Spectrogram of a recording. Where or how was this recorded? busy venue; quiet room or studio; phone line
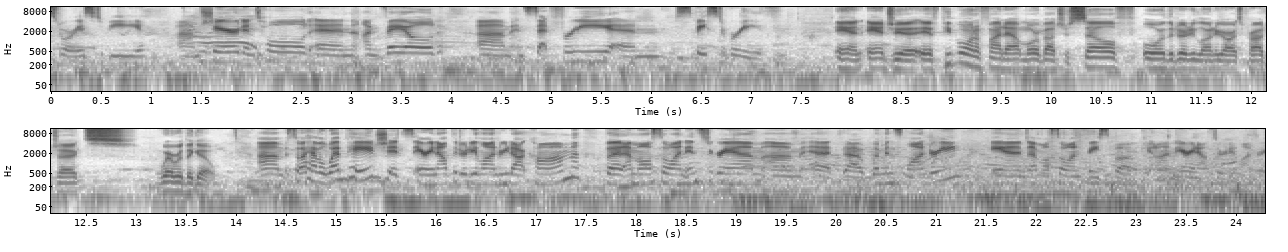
busy venue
